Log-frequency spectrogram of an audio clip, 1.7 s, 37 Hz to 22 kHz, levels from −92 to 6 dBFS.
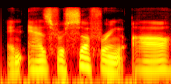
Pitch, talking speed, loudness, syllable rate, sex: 110 Hz, 140 wpm, -18 LUFS, 4.8 syllables/s, male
